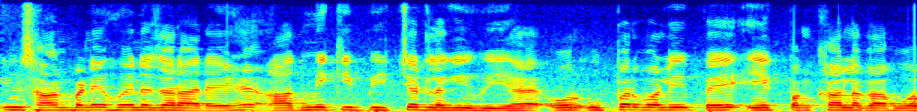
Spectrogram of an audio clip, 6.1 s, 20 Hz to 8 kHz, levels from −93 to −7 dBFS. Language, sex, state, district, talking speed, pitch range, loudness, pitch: Hindi, male, Punjab, Fazilka, 205 wpm, 165-180 Hz, -13 LUFS, 175 Hz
